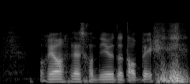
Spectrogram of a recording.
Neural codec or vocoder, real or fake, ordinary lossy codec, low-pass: none; real; none; 7.2 kHz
